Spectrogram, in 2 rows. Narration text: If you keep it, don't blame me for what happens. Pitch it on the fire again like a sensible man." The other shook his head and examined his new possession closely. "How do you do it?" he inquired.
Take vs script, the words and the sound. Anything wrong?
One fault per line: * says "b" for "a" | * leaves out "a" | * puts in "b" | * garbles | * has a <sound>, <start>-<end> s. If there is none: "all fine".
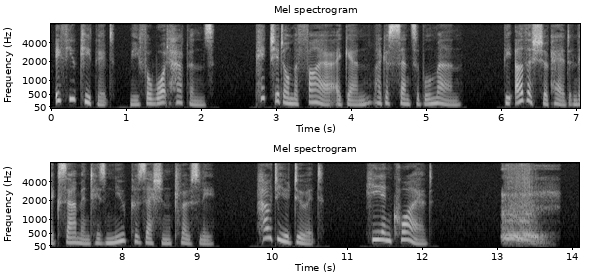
* leaves out "don't blame"
* leaves out "his"
* has a throat clearing, 13.0-13.9 s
